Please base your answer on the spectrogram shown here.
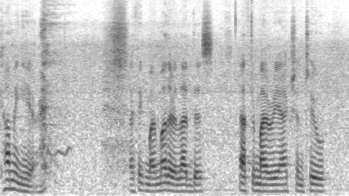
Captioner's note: chuckles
